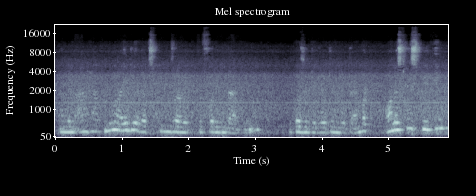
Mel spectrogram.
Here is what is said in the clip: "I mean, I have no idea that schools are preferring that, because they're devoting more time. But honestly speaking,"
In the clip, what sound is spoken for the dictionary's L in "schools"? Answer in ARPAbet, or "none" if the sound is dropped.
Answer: N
